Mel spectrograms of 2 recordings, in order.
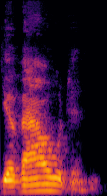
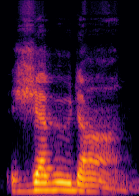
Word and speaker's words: Gévaudan: Now, one of the characters from the board game was Givorden, the werewolf, which is also a mispronunciation of the actual name. Can anybody guess what Givorden is properly pronounced as? Givorden? I don't know. Gévaudan.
